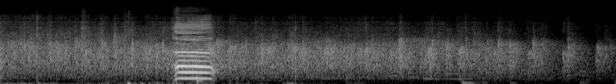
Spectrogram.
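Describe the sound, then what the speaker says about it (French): Audience applause after a startup pitch at a French pitch night, steady clapping throughout with a brief loud burst of whooping and a tonal cheer near the start, fading slightly toward the end. "On t'applaudit, merci mec, merci."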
